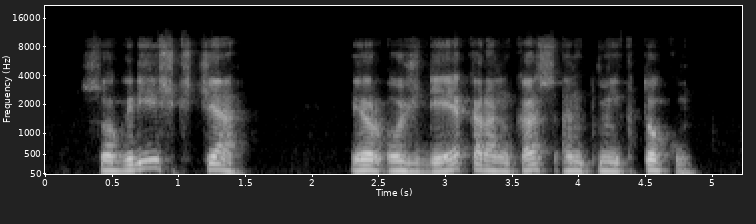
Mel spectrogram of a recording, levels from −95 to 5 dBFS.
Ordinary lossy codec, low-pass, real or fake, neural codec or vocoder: Opus, 24 kbps; 9.9 kHz; real; none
